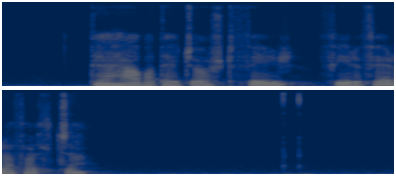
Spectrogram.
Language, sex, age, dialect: Faroese, female, 36-60, Suðurstreymoy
